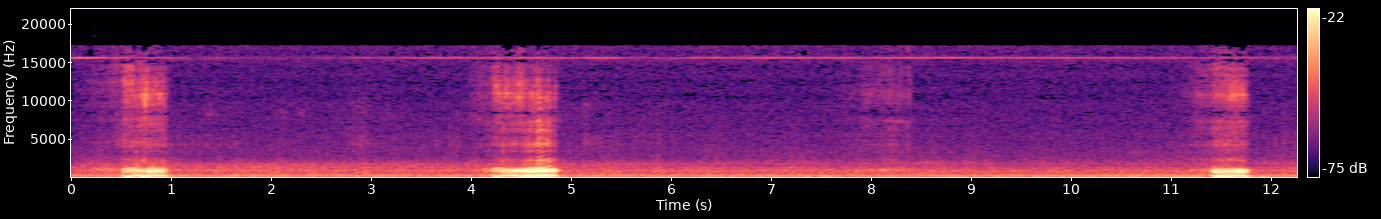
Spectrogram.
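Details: Pet dog snoring while asleep on a bed indoors: three rough, breathy snores at irregular gaps of about four and seven seconds, with a quiet steady hiss between them.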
